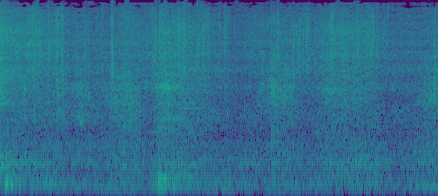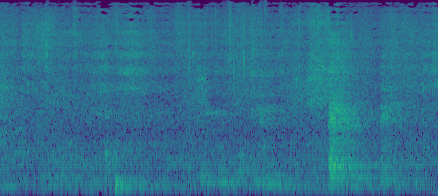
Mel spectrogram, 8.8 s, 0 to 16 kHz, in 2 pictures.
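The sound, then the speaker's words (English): Soft, steady papery rustling of many thin onion-skin Bible pages being turned at once as people turn to Matthew chapter 9, with a few sharper flips standing out here and there and no one speaking. “I love the Bibles, and I love hearing the pages turn.”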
